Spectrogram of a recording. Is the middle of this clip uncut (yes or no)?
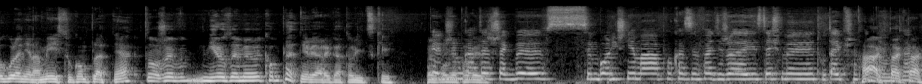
no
